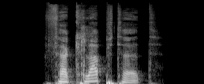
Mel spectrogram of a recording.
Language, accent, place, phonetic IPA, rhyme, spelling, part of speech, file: German, Germany, Berlin, [fɛɐ̯ˈklaptət], -aptət, verklapptet, verb, De-verklapptet.ogg
- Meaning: inflection of verklappen: 1. second-person plural preterite 2. second-person plural subjunctive II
